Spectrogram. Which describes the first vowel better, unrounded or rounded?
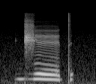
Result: unrounded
